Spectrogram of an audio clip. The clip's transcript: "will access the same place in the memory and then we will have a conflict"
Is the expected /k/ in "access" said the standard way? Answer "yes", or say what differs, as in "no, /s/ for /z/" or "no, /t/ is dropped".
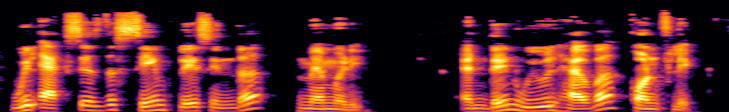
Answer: yes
